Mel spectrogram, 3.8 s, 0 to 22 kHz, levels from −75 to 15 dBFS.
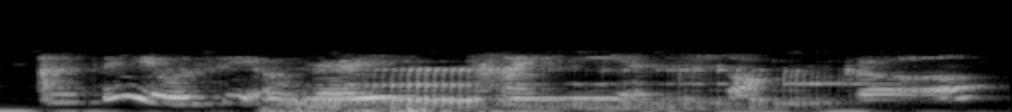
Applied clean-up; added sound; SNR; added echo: classical method WPE with log-MMSE.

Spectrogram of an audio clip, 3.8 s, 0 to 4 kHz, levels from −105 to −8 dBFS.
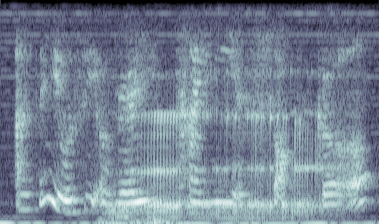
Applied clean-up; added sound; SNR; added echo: none; Burping, eructation; 4 dB; reverberation time 0.3 s.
